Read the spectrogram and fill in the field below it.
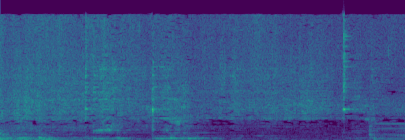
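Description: A spice mixture with red chilli powder is stirred in a pan, a low steady sizzle close by with a few sharp spoon taps against the metal.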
